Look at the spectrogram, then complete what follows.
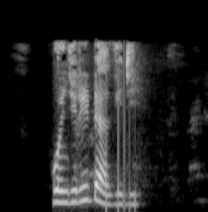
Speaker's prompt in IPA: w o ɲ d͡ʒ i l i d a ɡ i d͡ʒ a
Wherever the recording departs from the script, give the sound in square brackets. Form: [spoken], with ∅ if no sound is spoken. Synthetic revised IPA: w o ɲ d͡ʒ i [ɾ] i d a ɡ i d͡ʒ [i]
